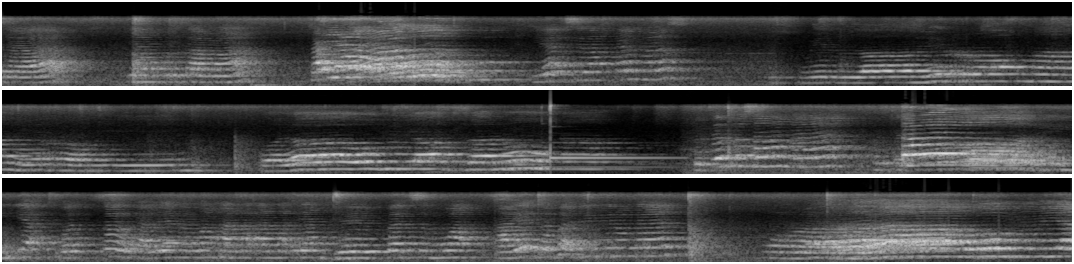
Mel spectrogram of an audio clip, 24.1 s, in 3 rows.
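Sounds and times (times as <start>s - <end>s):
children singing together: 2.4s - 3.7s, 10.1s - 13.0s, 14.6s - 16.2s, 21.8s - 24.0s.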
